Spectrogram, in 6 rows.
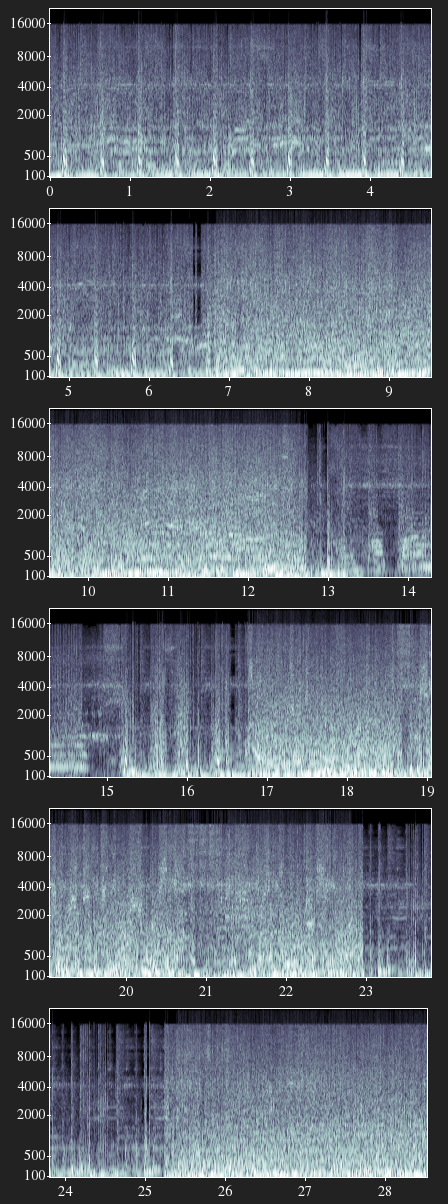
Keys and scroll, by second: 0.1 Down, 0.2 Down, 0.4 Down, 0.6 Down, 1.0 Down, 1.2 Return, 12.7 Page_Down, 22.8 Page_Down.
